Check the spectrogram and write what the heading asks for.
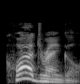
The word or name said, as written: quadrangle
